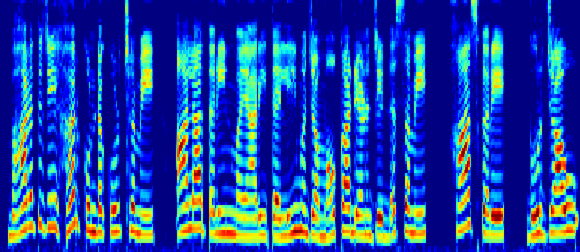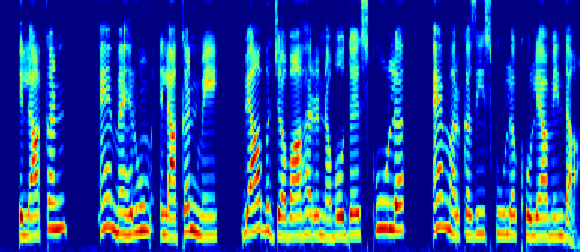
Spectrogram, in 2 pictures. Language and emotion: Sindhi, neutral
